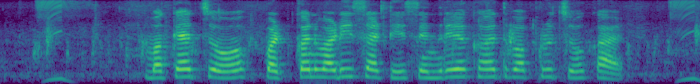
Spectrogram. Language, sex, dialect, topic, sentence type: Marathi, female, Southern Konkan, agriculture, question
